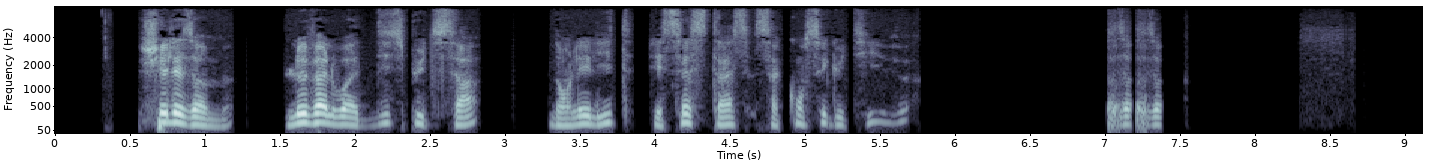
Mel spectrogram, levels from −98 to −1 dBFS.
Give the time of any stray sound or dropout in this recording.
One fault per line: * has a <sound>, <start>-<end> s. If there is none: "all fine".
* has a laugh, 7.0-7.4 s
